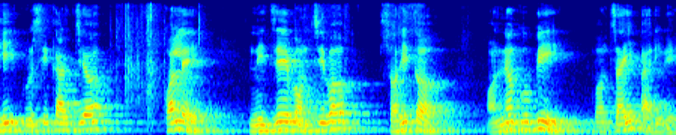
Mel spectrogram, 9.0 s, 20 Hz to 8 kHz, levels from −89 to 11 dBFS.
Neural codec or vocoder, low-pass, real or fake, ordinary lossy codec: none; 7.2 kHz; real; none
